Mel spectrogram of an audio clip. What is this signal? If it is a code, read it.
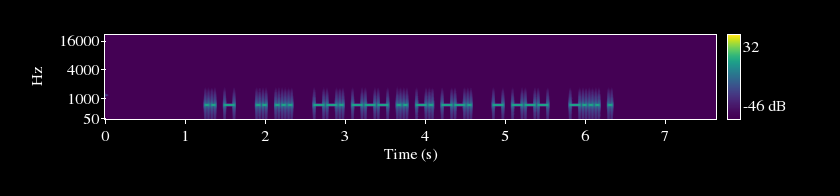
Morse code, heard as a keyed tone, about 30 wpm, 700 Hz. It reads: IT IS GOING TO BE
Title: Sets of 5 Words 30wpm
